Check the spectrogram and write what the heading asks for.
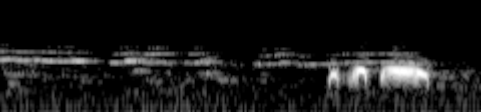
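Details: Spotted dove giving its early-morning lure call, 'thổ đồng' style, after thin whistled notes from other birds: two short rounded notes and one drawn-out, vibrating low coo.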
